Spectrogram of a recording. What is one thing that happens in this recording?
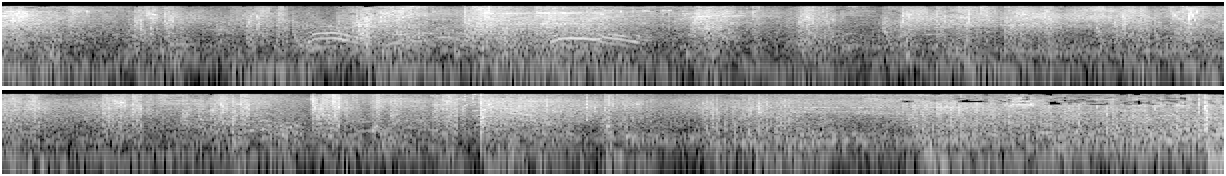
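Game spells crackle and clash in a busy fight.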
